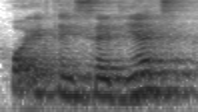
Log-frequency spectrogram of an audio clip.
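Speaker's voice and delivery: put-on high, hopeful child's voice; eager cry. A narrator's reading. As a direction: plead excitedly with your teacher. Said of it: "Matilda cried eagerly".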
